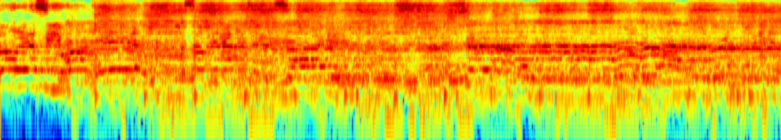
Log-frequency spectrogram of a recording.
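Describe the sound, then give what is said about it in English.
A loud crowd cheers and yells without pause for about ten seconds at an indie rock show, cheering a band's performance, shouting voices rising and falling in a dense, steady roar. “And the crowd sure liked it too.”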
